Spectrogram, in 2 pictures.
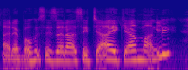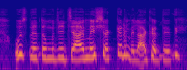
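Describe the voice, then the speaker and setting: A woman voicing a scheming older mother-in-law in an animated story, with theatrical wailing and complaining. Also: high voice, unhurried, gravelly, dry recording.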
